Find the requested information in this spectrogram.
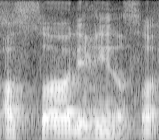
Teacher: اضعاف صفير اضعافه يعني نطقه بشكل ضعيف الص بده يقول الصالحين الصص اص مع رخوه فيها صوت متدفق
